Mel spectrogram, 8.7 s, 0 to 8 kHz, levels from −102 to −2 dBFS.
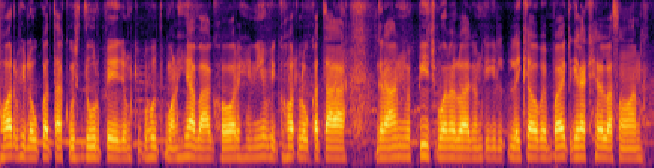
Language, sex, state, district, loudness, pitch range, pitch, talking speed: Bhojpuri, male, Uttar Pradesh, Gorakhpur, -18 LUFS, 130-140 Hz, 135 Hz, 205 wpm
